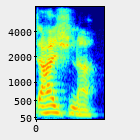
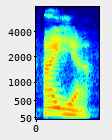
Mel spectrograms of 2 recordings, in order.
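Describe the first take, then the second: First: The middle is said with a 'jn' sound. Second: The middle is said with a 'gy' sound. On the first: This follows the Western written spelling. "people who haven't heard it being pronounced by Indians call it Ajna" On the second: This follows how it is said in northern India. "in India, uh, certainly in the in the northern Indian ashram I was in, it was pronounced Agya"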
